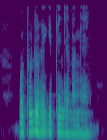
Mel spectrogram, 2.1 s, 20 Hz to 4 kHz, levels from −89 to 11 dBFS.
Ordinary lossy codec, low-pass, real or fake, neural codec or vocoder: none; 3.6 kHz; real; none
